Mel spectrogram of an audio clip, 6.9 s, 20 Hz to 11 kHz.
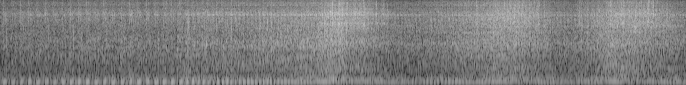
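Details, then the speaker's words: Yamaha X-Ride (Mio, engine code 54P) after replacing the worn piston and cylinder block: normal idle, and revved through the range that used to rattle, the note climbs and settles evenly with no rattle; repaired, healthy. "Udah halus ya, yang sebelumnya kan kretek gitu ya."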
